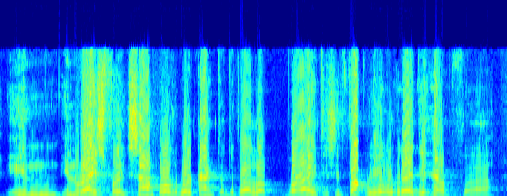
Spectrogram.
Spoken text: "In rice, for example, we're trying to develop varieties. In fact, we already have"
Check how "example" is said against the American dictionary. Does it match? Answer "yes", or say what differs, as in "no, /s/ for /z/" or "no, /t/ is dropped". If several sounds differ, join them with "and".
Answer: no, /s/ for /z/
